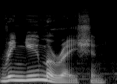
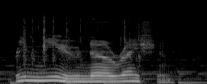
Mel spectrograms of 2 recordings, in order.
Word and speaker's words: remuneration: is that right re remu no isn't it renumeration I got to check that now how do you spell that is that correct renumeration remunerate that's impossible to say remuneration remuneration blind me God no way that is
